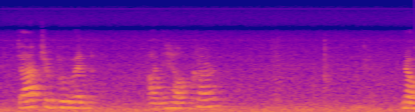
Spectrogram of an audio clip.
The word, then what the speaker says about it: Unhelkar: Bhuvan Unhelkar. No, how do you say it? Unhelkar.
